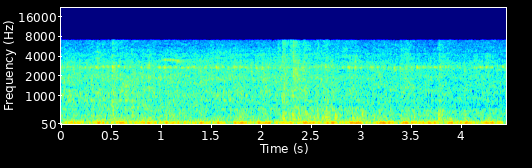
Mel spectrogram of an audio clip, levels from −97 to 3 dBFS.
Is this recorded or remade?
remade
